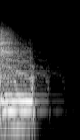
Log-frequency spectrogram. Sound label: Shawzin Oct One F Sharp; Music; Warframe; Narmer Shawzin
